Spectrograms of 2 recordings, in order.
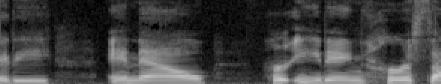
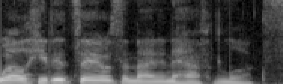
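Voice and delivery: put-on smug tone; 2 semitones lower than usual. Acting out what a woman said earlier, imitating her in a mock-smug way. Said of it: "she's like very smugly goes".

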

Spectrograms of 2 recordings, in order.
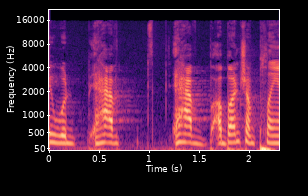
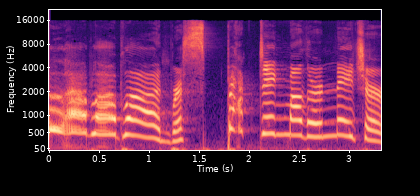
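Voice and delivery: high, loud mock blah-blah rant. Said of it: "I was just like".

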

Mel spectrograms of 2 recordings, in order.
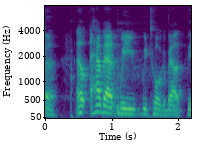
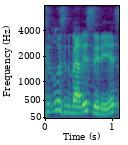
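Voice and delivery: loud, scornful, mocking, jeering tone; 3 semitones higher, 5 dB louder than usual. Imitating the other speaker paying out on a sender: imitating someone mocking. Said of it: "You wouldn't bring it up to pay out on him".

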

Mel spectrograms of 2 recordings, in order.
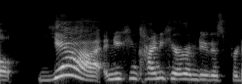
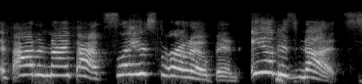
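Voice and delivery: put-on shrill, very high, loud screech; 11 semitones higher, 5 dB louder than usual. Retelling a skit where a man screams a threat, retelling a scream. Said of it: "And then he screams".

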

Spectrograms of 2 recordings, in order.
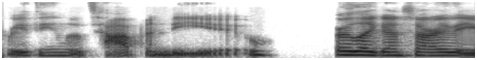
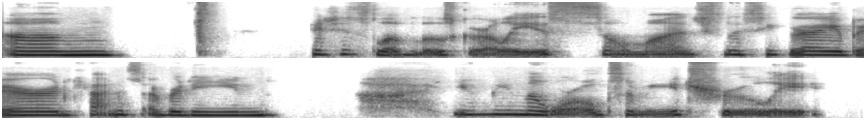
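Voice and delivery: moved, gushing voice, feelings showing through; 2 semitones higher than usual. Telling viewers how much her favorite characters mean to her, getting emotional. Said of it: "I'm getting emotional now".

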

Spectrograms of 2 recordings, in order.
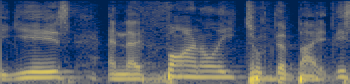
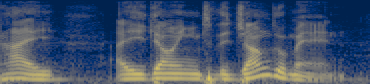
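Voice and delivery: normal talking voice

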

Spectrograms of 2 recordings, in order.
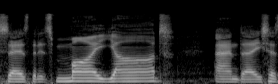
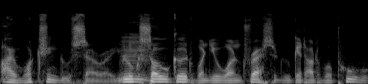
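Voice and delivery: put-on creepy, distorted voice, lower; 6 semitones lower, 4 dB quieter than usual. Retelling the hidden stalker's voice on a videotape: imitating a creepy distorted voice. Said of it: "this sort of distorted voice going like".

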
